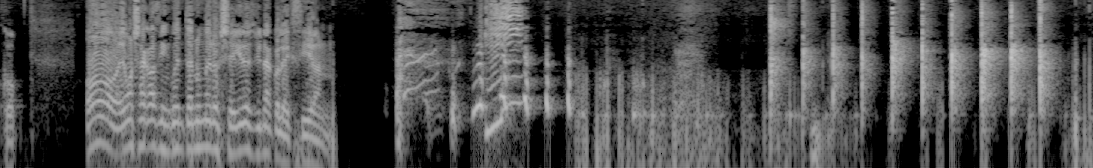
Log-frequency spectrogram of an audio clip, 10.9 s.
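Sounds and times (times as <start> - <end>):
speech: 0.8 - 3.5
laughter: 4.0 - 5.9
hand clapping: 7.7 - 10.7.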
